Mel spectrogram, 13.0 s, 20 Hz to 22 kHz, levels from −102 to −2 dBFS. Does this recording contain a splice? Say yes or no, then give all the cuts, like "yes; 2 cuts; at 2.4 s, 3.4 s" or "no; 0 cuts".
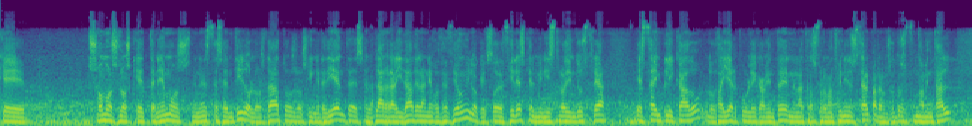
yes; 3 cuts; at 5.0 s, 6.6 s, 9.5 s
